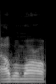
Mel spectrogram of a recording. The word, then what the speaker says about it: Albemarle: property in Almera albamar how do you say Albemarle Oh Albemarle County Virginia this was actually would be determined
